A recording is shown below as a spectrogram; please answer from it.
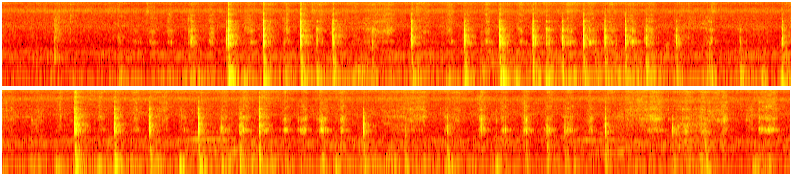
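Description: Chili powder being roasted and stirred in a pan while making prawn curry, a steady run of close, quick scraping and tapping strokes of a spoon against the pan over a low hiss.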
